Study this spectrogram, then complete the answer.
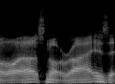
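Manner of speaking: put-on Northern English accent. Retelling how men in a pub reacted to women coming in, in a Northern English accent. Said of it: "that was a Northern accent".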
